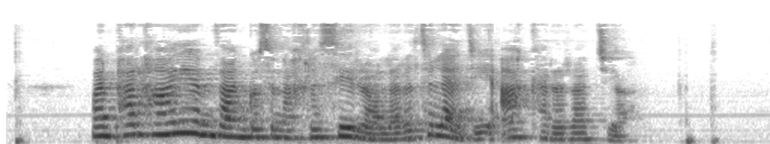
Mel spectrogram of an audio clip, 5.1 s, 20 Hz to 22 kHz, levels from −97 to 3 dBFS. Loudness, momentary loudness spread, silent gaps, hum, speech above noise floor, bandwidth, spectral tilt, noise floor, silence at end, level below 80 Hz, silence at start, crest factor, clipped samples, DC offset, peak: -25 LUFS; 11 LU; none; none; 33 dB; 11.5 kHz; -5.5 dB/octave; -58 dBFS; 0.35 s; -62 dBFS; 0.1 s; 18 dB; under 0.1%; under 0.1%; -8 dBFS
